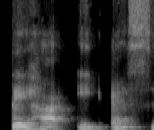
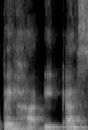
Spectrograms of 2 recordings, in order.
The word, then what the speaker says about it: this: Jadi kalau ada kata this, THIS dan THESE itu beda cara bacanya ya. Kalau THIS bacanya this ya, tidak panjang gitu ya, this.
